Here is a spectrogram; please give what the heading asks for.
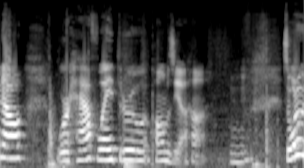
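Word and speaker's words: Poemsia: Peomsia?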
